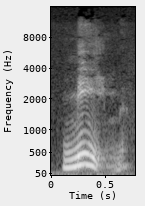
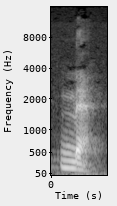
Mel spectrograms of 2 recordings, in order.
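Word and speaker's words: ميم: So, Okay, so when we pronounce meme in Arabic, it's close in pronunciation to M in English. It's the same meh.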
